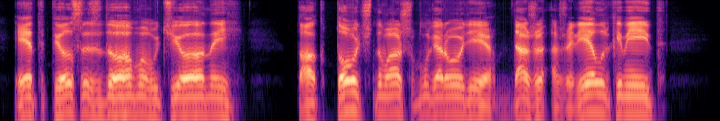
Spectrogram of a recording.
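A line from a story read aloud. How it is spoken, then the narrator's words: Barking. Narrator (Russian): рявкнул Денисов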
